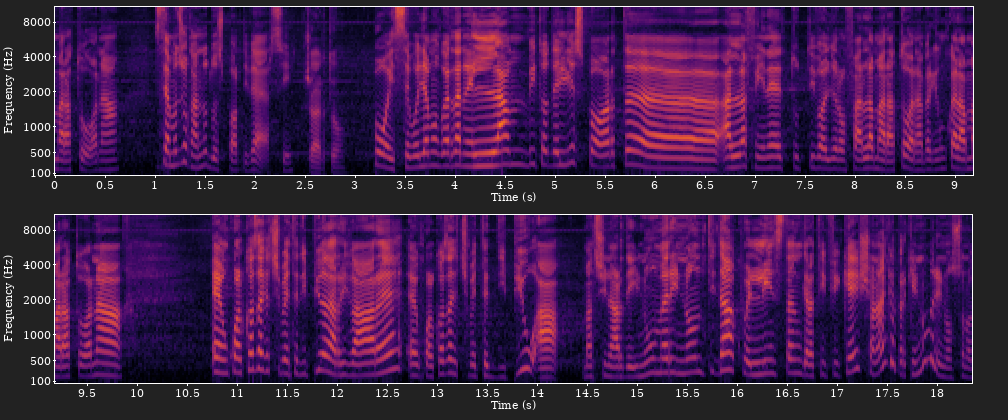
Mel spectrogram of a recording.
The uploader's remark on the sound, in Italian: Dal WMF! Il Web Marketing Festival ci ha prestato il palco e le videocamere.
